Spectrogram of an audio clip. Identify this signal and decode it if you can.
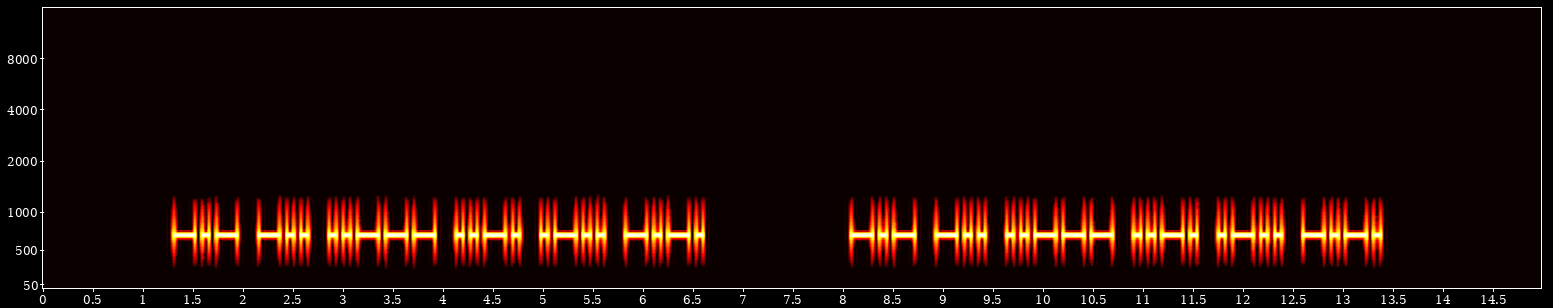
Morse code, heard as a keyed tone, about 17 wpm, 700 Hz. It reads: KD2FLC KD2FLC
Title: USA Call Signs - 6 Characters - Repeated 2x - 17wpm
